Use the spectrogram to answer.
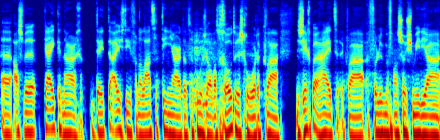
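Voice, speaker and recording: Fairly low in pitch, a man's voice unfolds at a fairly slow pace. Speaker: cycling pundit. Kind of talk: casual chat. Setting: remote from a busy hotel lobby. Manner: halting.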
